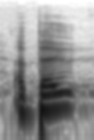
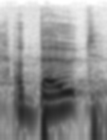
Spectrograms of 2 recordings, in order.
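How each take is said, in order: No difference in how they are said.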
